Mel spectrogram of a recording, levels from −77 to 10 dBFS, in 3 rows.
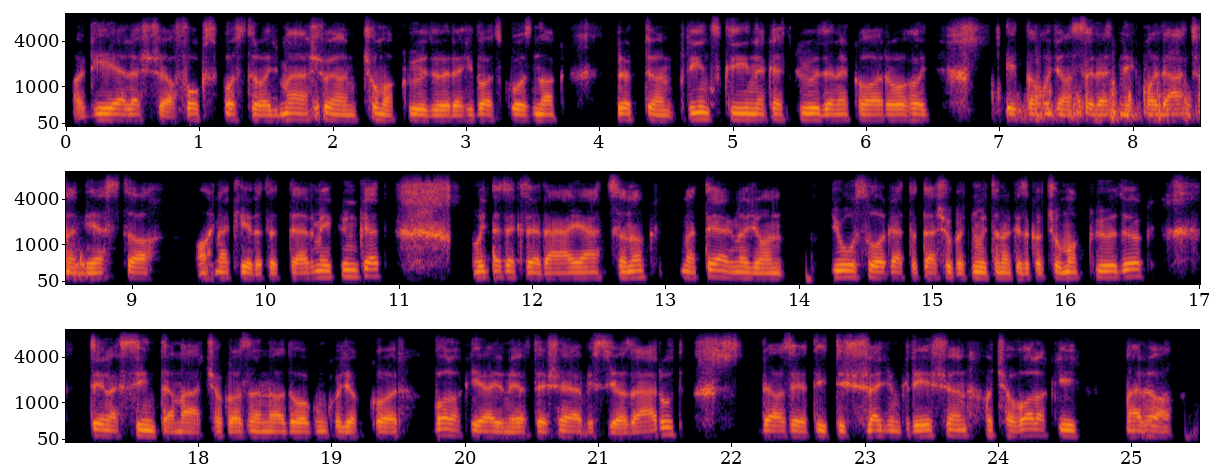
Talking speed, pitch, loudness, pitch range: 155 wpm, 110 Hz, -19 LUFS, 105-120 Hz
